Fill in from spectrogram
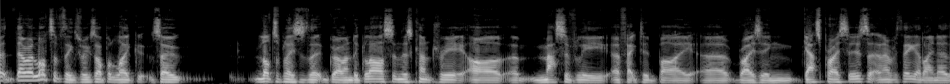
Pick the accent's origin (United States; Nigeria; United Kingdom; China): United Kingdom; while I am British, I'm also British Indian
